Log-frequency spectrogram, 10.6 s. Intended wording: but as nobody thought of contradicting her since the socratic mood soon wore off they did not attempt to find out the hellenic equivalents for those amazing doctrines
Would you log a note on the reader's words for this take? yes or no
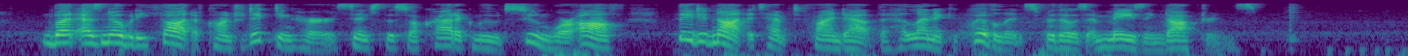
no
